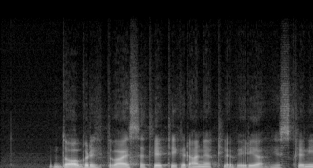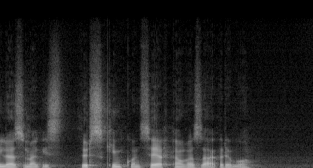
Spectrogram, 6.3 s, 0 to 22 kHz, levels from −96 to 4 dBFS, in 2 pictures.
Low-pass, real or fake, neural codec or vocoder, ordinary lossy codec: 19.8 kHz; fake; autoencoder, 48 kHz, 32 numbers a frame, DAC-VAE, trained on Japanese speech; none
